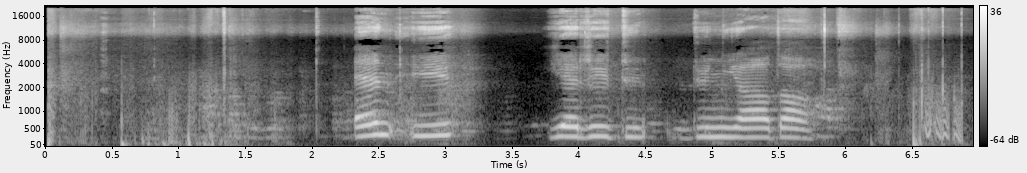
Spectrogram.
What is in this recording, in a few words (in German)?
tuerkisch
